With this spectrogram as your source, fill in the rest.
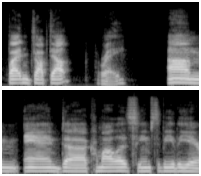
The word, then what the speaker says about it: Kamala: Look, Kamala, which is how I understand her name is pronounced, lost the last primary pretty handedly, got just destroyed.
